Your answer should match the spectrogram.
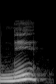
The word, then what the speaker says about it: nez: Un dentifrice, une lampe, le nez, une tente, le serpent, un enfant, les enfants. O nez, que é a nariz, o Z não se pronuncia, le Z ne se prononce pas.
